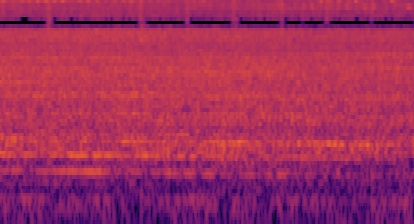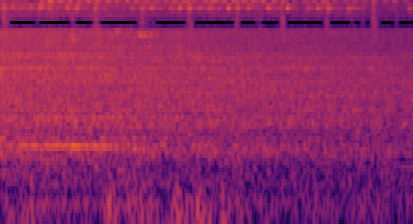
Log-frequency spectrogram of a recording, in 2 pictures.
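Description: A train running by, with an electric whine of a few tones that slowly falls in pitch and fades out about two-thirds of the way through. Under it is a steady rumble of running noise that grows quieter toward the end.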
